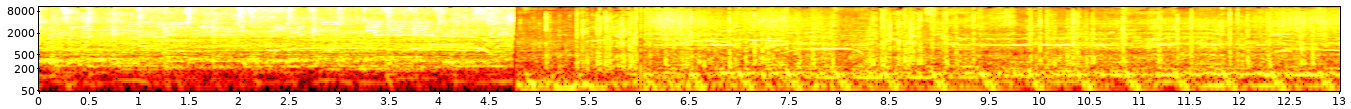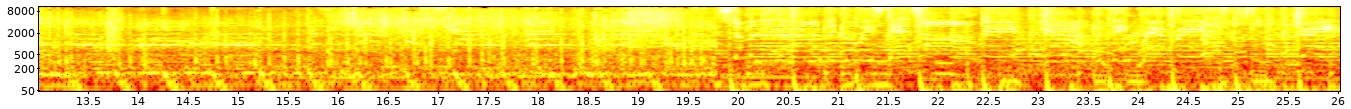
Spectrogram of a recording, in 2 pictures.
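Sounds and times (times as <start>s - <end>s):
crowd noise: 0.0s - 26.0s
fireworks going off: 0.0s - 26.0s
music: 0.0s - 26.0s.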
